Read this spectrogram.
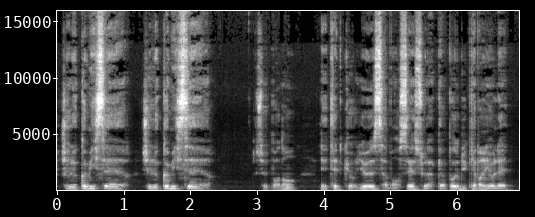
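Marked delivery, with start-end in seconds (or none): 0.0-2.4 high, raised chanting cry; crowd clamour. A narrator's reading. Thousand voices repeating the cry, high crowd clamour. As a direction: call it out like a mob taking up a chant. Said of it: "mille voix de répéter".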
